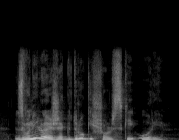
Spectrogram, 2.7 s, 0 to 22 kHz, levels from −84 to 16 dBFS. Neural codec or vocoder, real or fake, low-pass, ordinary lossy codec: vocoder, 44.1 kHz, 128 mel bands every 256 samples, BigVGAN v2; fake; 14.4 kHz; none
